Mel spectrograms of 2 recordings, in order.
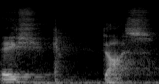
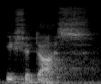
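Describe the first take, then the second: First: It begins with 'esh', said as two words. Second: It begins with 'ish', run together as one word. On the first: It means a fiery law. "we're supposed to pronounce it" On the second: It means waterfalls. "which means actually waterfalls"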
